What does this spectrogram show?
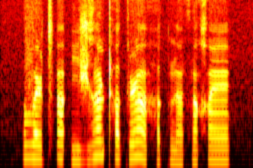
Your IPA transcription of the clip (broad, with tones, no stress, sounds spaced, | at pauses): v ɐ˧ ɭ t͡sʼ ɐ̃˧ ʔ i˨ ʒ ɣ ɐ̃˦ ʈʰ ɐ˧ k ɭ ɐ̃˦˨ h ɐ˧ k n ɐ̃˨ θ ɐ̃˧ χ ɛ̃˦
